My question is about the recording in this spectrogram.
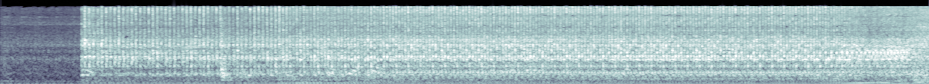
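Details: Diesel engine after cylinder head repair for coolant bubbling, fast coolant loss and overheating from compression leaking into the radiator; started slowly, likely empty injection pump, then settles into a steady, even idle with regular clatter, no misses or knocks.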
